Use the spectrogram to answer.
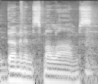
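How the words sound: Birmingham is said the British way.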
